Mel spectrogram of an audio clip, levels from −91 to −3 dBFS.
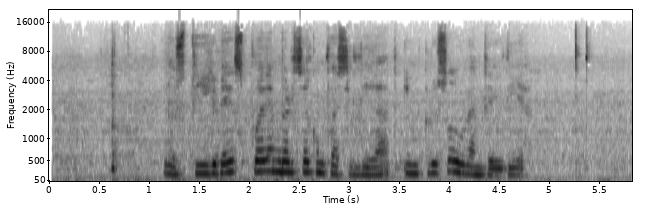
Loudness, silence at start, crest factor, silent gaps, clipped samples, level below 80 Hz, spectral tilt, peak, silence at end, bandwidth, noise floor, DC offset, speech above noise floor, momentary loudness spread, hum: -16 LUFS; 0.05 s; 18 dB; none; under 0.1%; -44 dBFS; -3.5 dB/octave; 0 dBFS; 0.1 s; 16.5 kHz; -37 dBFS; under 0.1%; 21 dB; 16 LU; none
